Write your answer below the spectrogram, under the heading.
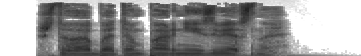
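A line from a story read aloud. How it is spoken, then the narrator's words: Adviser's muffled question. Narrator (Russian): глухо спросил советник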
